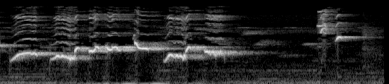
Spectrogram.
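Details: White-rumped shama morning song aimed at prompting silent shamas to sing: a flowing string of rich whistled slurs, then a pause and two short high notes.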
